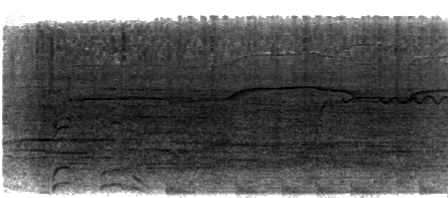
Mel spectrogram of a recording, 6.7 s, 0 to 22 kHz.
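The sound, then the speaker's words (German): A large crowd in Symphony Hall cheers and applauds loudly and steadily as Dirk Nowitzki climbs the six steps to the stage at his Naismith Hall of Fame induction, with scattered shouts, whistles and whoops rising above the dense clapping throughout. “Im blauen Anzug, weißem Hemd und dunkler Krawatte ging Dirk Nowitzki unter großem Jubel die 6 Stufen hinauf zur Bühne der Symphony Hall der Naismith Hall of Fame.”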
